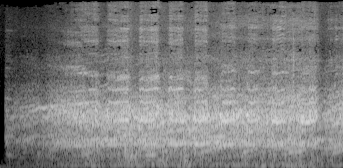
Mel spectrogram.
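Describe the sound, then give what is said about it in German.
A dense, constant din of thousands of chickens clucking and squawking together as they peck feed from large troughs in a huge poultry barn on a farm near Accra, Ghana, at steady volume, with no single bird standing out and no one speaking. “Geflügelfarmer Augustin Amankwa steht mitten in einem riesigen Stall. Tausende Hühner picken Futter aus großen Trögen.”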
